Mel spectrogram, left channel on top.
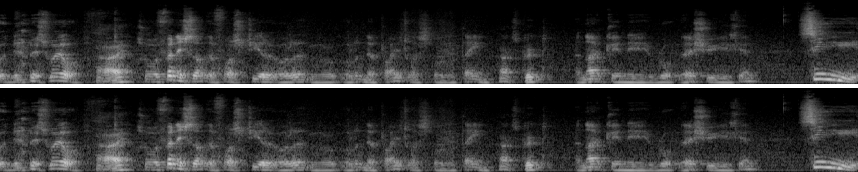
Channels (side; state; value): both; identical; correlation 1.00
